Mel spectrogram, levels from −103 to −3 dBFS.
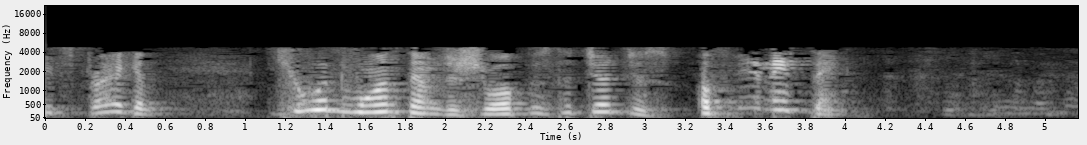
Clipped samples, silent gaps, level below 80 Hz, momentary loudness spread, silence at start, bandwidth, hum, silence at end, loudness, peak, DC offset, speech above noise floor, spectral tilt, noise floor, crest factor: under 0.1%; none; -56 dBFS; 12 LU; 0 s; 5 kHz; none; 1.2 s; -22 LUFS; -2 dBFS; under 0.1%; 35 dB; -8 dB/octave; -56 dBFS; 22 dB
